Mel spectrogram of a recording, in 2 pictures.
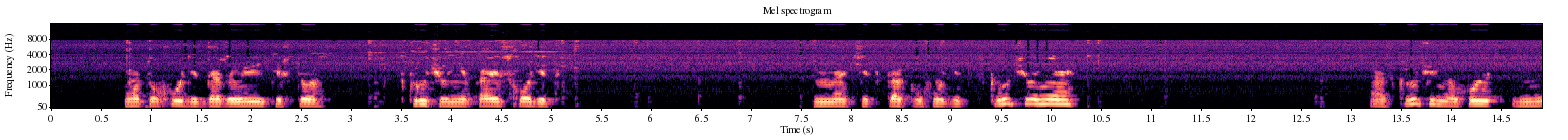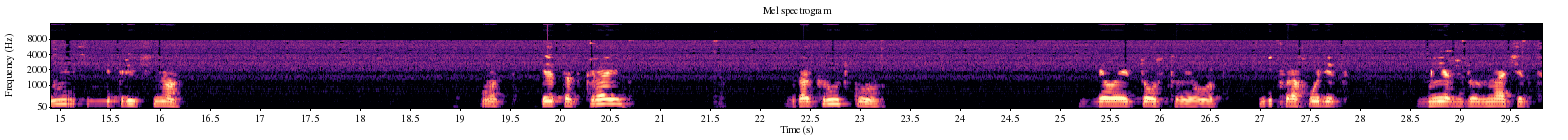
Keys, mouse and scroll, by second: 1.1-3.3 middle drag, 4.7 shift+scroll up 1, 4.8-5.2 shift+middle drag, 6.1 click, 6.6 scroll up 1, 6.7 middle click, 7.6 click, 8.8-11.1 drag, 11.2 scroll up 1, 11.3-12.8 middle drag, 15.1-20.3 drag, 20.8 middle click, 23.3-27.2 drag, 29.1 shift+middle click.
